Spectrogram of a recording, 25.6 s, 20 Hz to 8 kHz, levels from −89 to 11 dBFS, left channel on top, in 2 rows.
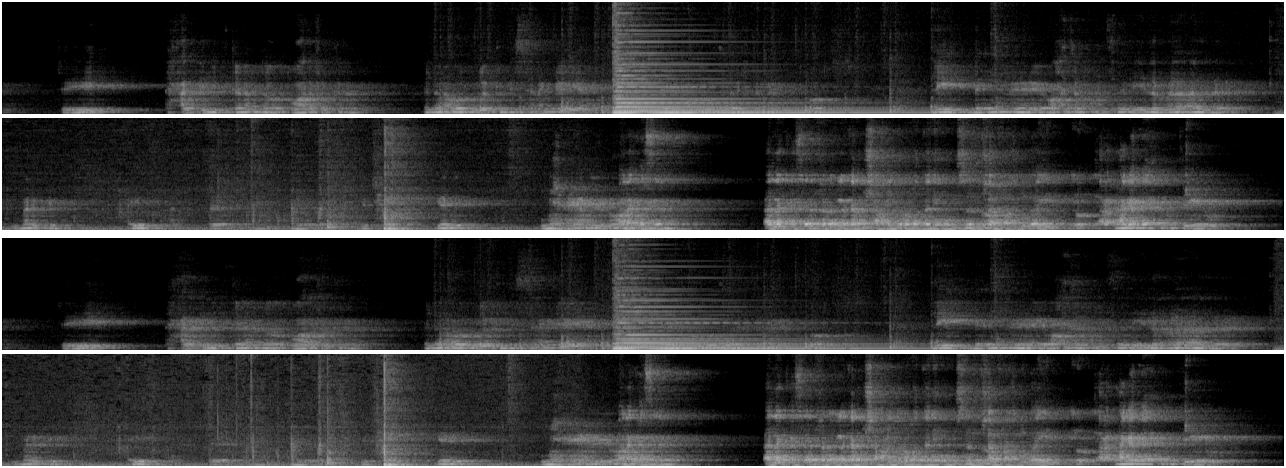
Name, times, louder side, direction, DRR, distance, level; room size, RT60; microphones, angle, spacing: voice 1, 0.6-1.0 1.6-3.6 4.2-6.0 6.4-8.3 9.3-12.4 12.9-13.4 14.1-14.6 14.9-15.2 15.8-17.5 18.2-19.5 22.5-22.8 23.6-25.0, equal, 40° left, -1 dB, 1.1 m, -34 dB
Run, 4.3-9.0 9.3-9.5 9.9-10.2, equal, ahead, 0.8 m, -41 dB
Strum, 6.1-10.4, left 2 dB, 20° left, 0.4 m, -29 dB
sound 1, 12.7-19.2, right 3 dB, 55° right, 0.5 m, -37 dB
voice 2, 19.0-19.4 20.4-24.3, left 1 dB, 75° right, -5 dB, 1.7 m, -27 dB
10.5 x 6.4 x 2.3 m, 1.3 s
head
